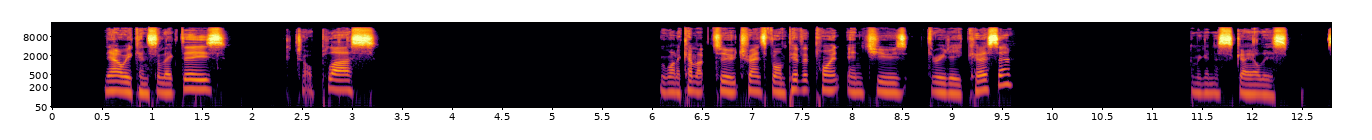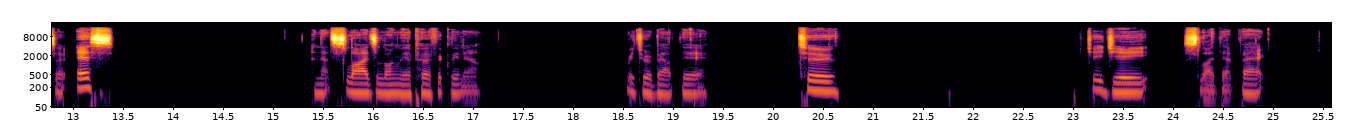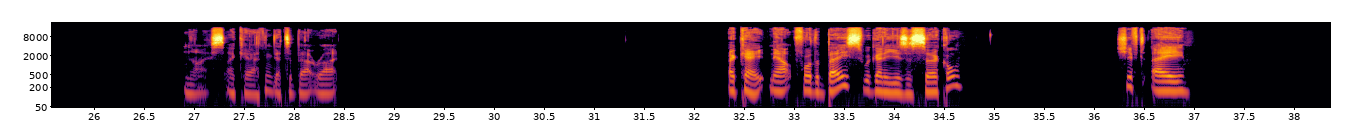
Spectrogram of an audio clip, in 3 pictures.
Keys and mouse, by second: 0.4 click, 2.3 ctrl+KP_Add, 2.8 ctrl+KP_Add, 7.3-9.1 drag, 11.1 middle click, 13.2 s, 18.6 middle click, 19.8 2, 20.6 alt+click, 23.0 g, 24.6 middle click, 25.5 alt+z, 26.0-31.5 middle drag, 31.9 shift+middle click, 33.9 Tab, 34.8-35.2 shift+middle drag, 36.2 shift+a.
